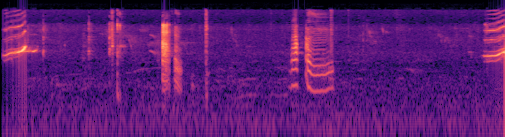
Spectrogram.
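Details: Parrots calling in the evening: scattered harsh squawks and a few whistled, rising notes, with loud bursts at the start and end and quiet gaps between.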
